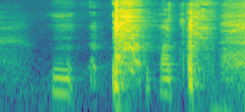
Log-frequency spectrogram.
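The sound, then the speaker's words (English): A brief hummed murmur, then a run of about three dry, hacking coughs, the first one the loudest and the others following in quick succession. “There's a dry cough.”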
